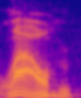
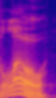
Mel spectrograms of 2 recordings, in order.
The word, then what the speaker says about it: Lowe: Again, folks, just to avoid any confusion, there's 2 guys in the lineup for the Rays with the name Lowe. One is pronounced Lau, the man at the plate, Brandon Lau. The other is Lowe, and he's playing in left.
